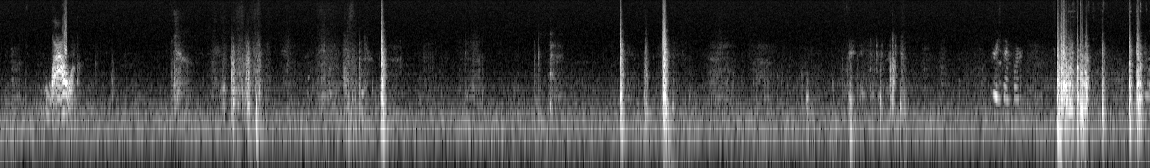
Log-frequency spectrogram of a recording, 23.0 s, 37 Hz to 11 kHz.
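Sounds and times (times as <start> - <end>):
low hum: 0.0 - 23.0
sharp knocks and bangs: 21.1 - 23.0.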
